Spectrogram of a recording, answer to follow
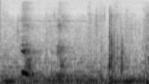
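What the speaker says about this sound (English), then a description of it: "Good puppy. Any other dogs?" A dog barks a few times inside the video game Blue Prince, the yaps soft and low in the mix over a steady droning game soundtrack, with one brief sharper bark standing out midway.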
